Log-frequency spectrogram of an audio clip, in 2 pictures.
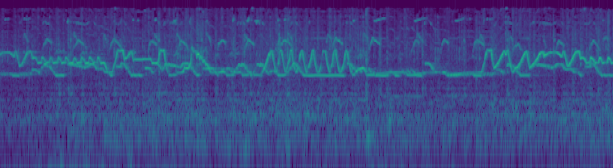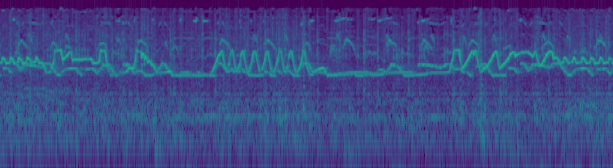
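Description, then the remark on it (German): A wind-up mechanical bird automaton, an exhibit at the Deutsche Museum, chirps and warbles in repeated bursts of high, whistling trills and sliding notes, about every three to four seconds, over a steady low whirring hum. “Aber vielen Dank, dass Sie uns erklärt haben, wie dieser Zwitscherautomat funktioniert.”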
